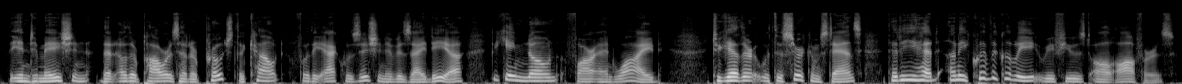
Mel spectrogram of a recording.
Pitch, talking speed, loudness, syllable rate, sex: 150 Hz, 155 wpm, -21 LUFS, 5.5 syllables/s, male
